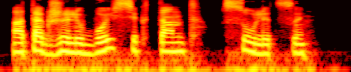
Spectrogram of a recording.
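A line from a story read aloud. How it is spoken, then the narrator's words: Soft. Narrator (Russian): мягко добавил Безымянный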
